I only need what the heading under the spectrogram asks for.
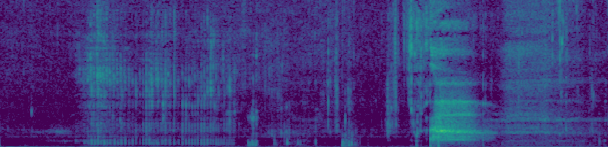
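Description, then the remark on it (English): Mouth sounds of someone sipping a freshly opened Diet Coke: soft wet clicks and a quiet slurp, then a louder gulp and swallow near the end, over a faint hiss. “I'm not sure how much of the fizz you can actually hear there, but I'm going to take a sip.”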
